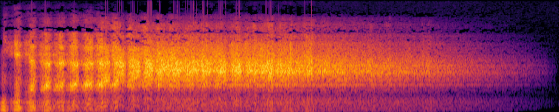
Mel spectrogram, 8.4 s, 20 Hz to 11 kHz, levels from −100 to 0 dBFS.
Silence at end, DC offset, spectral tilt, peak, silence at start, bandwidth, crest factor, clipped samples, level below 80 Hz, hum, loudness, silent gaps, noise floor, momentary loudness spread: 1.3 s; under 0.1%; -2.5 dB/octave; 0 dBFS; 0 s; 11 kHz; 14 dB; under 0.1%; -54 dBFS; none; -11 LUFS; none; -59 dBFS; 17 LU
